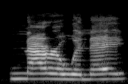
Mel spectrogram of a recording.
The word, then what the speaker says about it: Nara Winay: Nara Winay. So Nara Winay. But when you read it, people be like marijuana.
